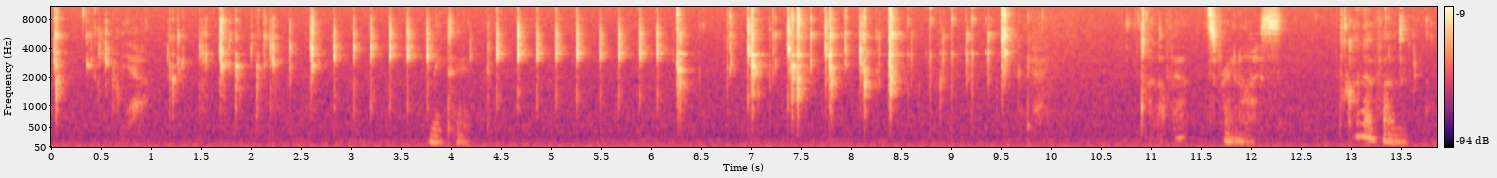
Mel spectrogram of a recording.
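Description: A glass perfume bottle clinks and rattles in a woman's hands.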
